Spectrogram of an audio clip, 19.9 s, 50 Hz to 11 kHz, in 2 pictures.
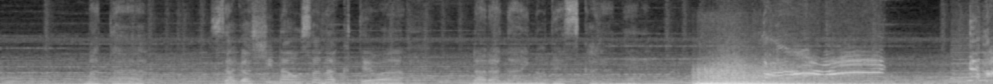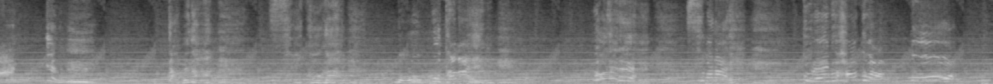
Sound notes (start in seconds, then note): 7.0 pained cry; 9.6 pained grunt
